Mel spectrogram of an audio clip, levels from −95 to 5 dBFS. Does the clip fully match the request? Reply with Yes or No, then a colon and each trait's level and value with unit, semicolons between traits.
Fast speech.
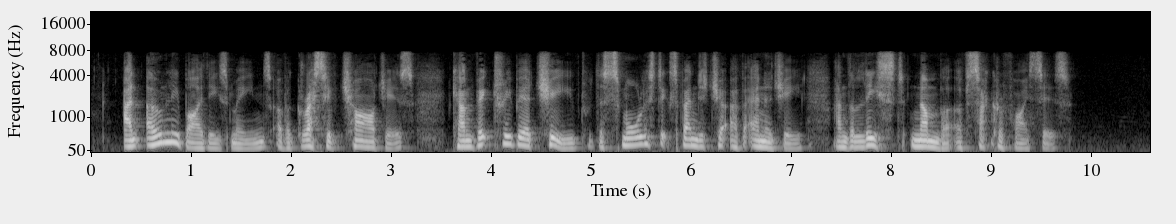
No: slow, 135 wpm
